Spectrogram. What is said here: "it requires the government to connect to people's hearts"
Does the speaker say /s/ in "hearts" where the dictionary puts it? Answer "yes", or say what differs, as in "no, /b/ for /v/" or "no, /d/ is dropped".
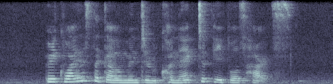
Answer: yes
